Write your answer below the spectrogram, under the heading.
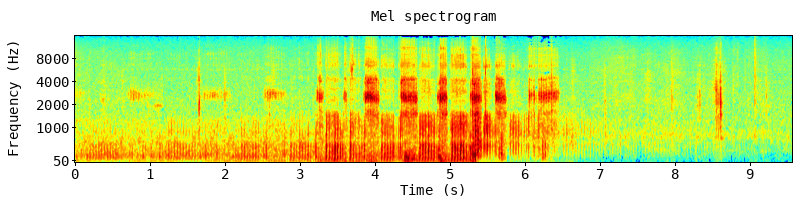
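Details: Orange-and-white stray kitten, fed for about six months near a home and now almost a house cat, purring while stroked after approaching on its own; steady low rumble broken by loud rustling and scratching handling noises midway, then quieter.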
